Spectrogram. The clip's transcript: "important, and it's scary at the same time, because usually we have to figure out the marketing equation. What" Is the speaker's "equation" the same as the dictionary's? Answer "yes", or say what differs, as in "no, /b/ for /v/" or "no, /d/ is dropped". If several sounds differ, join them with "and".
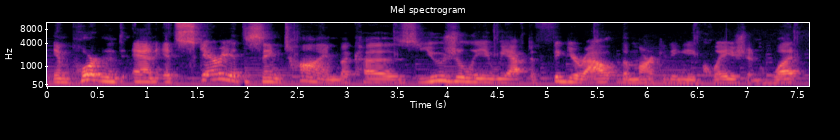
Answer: yes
